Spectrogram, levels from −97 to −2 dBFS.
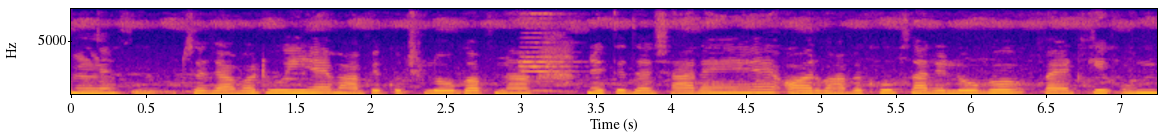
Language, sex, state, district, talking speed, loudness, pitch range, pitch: Hindi, female, Uttar Pradesh, Varanasi, 180 wpm, -26 LUFS, 220-240 Hz, 230 Hz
